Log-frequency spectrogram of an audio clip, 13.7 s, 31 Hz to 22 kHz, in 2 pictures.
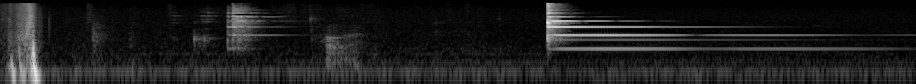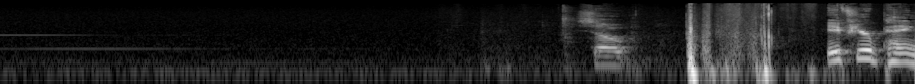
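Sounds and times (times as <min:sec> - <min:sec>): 
singing bowl struck and ringing with high and low notes: 0:04.1 - 0:08.3
speech: 0:11.3 - 0:11.7, 0:13.1 - 0:13.7.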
